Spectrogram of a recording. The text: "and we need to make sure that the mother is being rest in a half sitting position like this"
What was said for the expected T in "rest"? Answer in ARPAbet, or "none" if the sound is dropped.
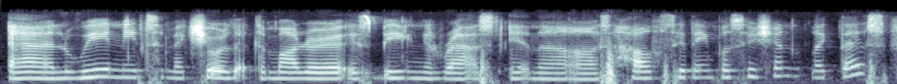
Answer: T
